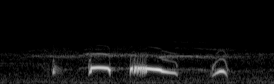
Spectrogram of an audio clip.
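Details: Spotted dove used as a lure bird to attract wild doves, giving its cooing call: a short soft note, then two longer mellow hooting coos, the second sliding downward, and a final rounded coo, in a quiet setting.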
